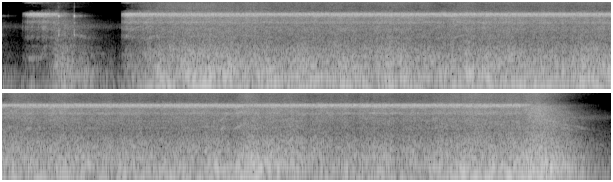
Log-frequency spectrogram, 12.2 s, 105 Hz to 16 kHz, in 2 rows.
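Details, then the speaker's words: INAV quadcopter on a PID tuning stand, pitch P gain lowered from 25 to 20. A high steady motor whine with a slow wobble in the low hum underneath: the oscillation is slower but still present, so P is still too high. "okay see how the oscillation were slower but it's still oscillated so p is still too high"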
